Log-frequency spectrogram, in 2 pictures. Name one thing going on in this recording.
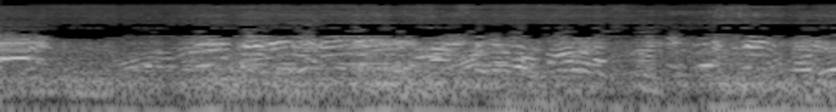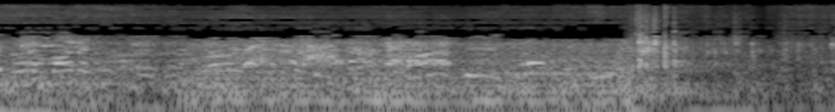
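A crowd of men and women talk and shout excitedly nearby.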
